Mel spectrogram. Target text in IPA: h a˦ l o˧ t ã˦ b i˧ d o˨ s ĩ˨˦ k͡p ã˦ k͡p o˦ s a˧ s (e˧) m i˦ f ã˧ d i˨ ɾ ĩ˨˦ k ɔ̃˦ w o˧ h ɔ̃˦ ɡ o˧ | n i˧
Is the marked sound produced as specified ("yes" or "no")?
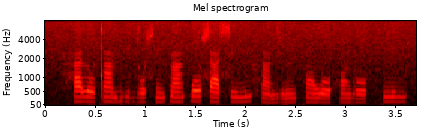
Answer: no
